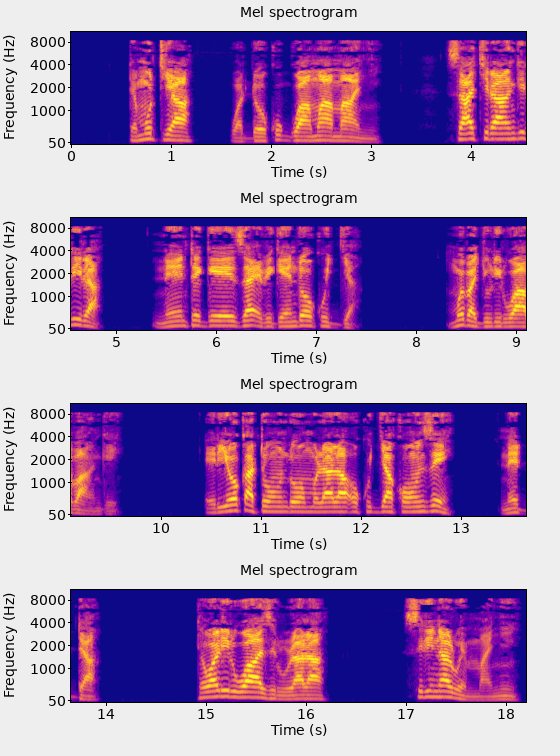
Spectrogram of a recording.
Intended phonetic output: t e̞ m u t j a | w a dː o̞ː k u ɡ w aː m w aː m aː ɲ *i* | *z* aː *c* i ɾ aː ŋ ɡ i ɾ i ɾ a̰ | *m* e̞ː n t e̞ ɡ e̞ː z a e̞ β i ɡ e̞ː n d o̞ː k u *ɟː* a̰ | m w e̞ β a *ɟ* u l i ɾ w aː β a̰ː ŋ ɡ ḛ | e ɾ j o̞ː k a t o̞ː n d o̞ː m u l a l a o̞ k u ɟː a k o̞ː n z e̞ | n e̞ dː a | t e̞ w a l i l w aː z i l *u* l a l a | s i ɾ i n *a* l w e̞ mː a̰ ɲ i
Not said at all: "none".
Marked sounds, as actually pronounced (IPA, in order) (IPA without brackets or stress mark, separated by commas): i, s, c, n, ɟː, ɟ, u, a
